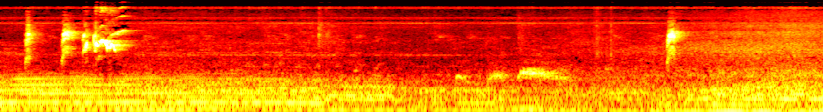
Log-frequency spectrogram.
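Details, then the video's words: Sooty-headed bulbul song played as therapy to restart a bird that stopped singing: a quick burst of bright whistled and chirpy notes near the first second, one more sharp note later, over a steady low hum and soft low cooing. "KUTILANG GACOR SUARA ASLI ~ TERAPI KUTILANG MACET BUNYI"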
